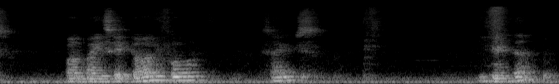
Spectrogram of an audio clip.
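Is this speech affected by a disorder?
No.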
